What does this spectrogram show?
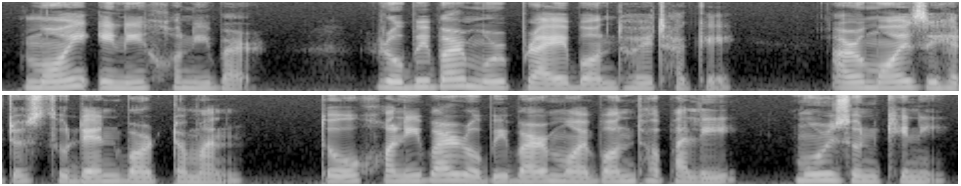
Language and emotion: Assamese, neutral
